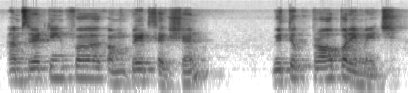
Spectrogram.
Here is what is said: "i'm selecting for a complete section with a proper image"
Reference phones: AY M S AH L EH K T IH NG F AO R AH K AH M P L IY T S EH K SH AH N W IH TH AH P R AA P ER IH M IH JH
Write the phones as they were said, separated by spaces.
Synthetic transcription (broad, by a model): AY M S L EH T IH NG F AO R AH K AH M P L IY T S EH K SH AH N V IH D AH P R AA P ER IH M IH JH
